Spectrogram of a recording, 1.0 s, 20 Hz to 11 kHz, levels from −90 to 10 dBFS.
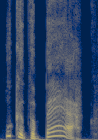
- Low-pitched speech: No, very high, 265 Hz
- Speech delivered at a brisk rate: Yes, fast, 245 wpm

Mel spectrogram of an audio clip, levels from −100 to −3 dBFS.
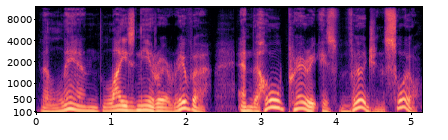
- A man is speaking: Yes, male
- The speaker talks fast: No, average, 150 wpm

